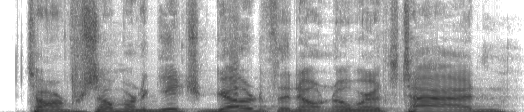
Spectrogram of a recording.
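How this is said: It is read with a Southern drawl.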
